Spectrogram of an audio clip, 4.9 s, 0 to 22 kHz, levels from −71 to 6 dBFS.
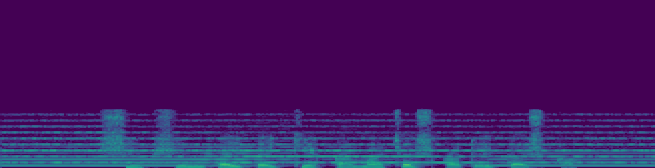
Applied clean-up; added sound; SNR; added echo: none; Bowed string instrument + Wind instrument, woodwind instrument; 0 dB; none.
